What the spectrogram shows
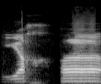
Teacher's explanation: مستعلیہ میں سے ہے، پر پڑا جائے گا، پھا کے اوپر کھڑی زبر ہے، ایک الف کے برابر کھینچ کر پڑھیں گے، وقف کی صورت میں بھی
